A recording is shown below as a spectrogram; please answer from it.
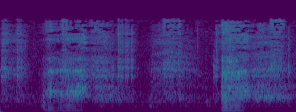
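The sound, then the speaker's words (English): Heavy breathing from a person, a few drawn-out, rasping inhales and exhales with voiced, gasping edges, fairly loud and heard alone without talk. “So I'm just breathing heavily here.”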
